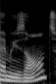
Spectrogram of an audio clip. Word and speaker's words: amusante: The phrase is Elle est amusante ou méchante, meaning is she funny or mean? Based on the sound and spelling of these adjectives, both amusante and méchante ending with that sharp, activated T, it confirms immediately that the subject is female.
